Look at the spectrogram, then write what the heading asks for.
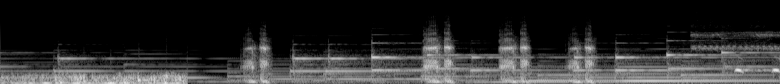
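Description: Tree frog croaking: short, rasping croaks, mostly in quick pairs, four times starting about two seconds in, over soft background music. Before the croaks, a low rushing underwater water noise.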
